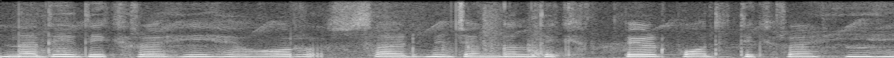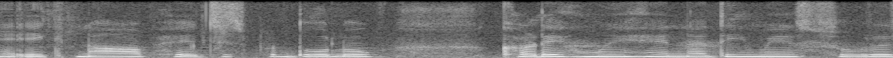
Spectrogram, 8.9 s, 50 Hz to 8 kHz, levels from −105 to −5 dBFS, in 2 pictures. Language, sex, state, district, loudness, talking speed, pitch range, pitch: Hindi, female, Uttar Pradesh, Hamirpur, -15 LUFS, 190 wpm, 245-255 Hz, 250 Hz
